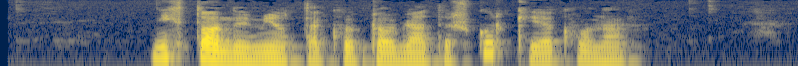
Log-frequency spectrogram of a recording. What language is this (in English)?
Ukrainian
